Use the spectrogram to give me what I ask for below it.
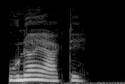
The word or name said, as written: unøjagtig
